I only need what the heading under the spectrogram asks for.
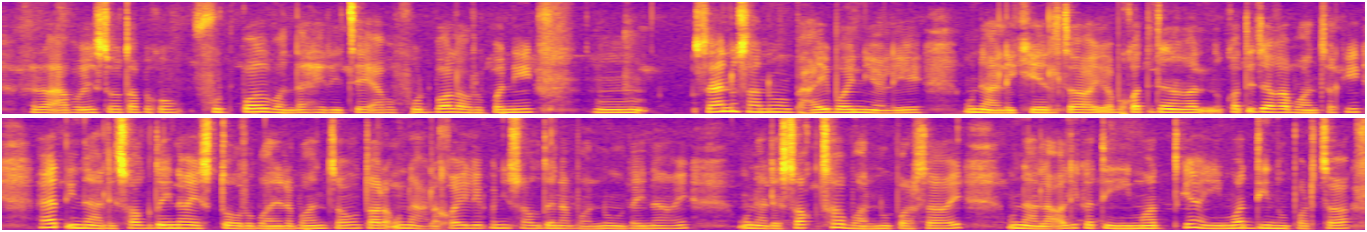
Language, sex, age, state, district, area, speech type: Nepali, female, 18-30, West Bengal, Kalimpong, rural, spontaneous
